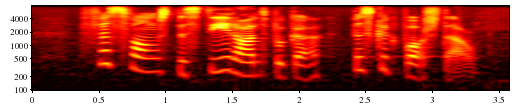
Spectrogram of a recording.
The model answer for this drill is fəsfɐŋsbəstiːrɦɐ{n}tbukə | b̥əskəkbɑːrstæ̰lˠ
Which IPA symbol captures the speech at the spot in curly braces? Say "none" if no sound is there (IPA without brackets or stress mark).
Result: n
